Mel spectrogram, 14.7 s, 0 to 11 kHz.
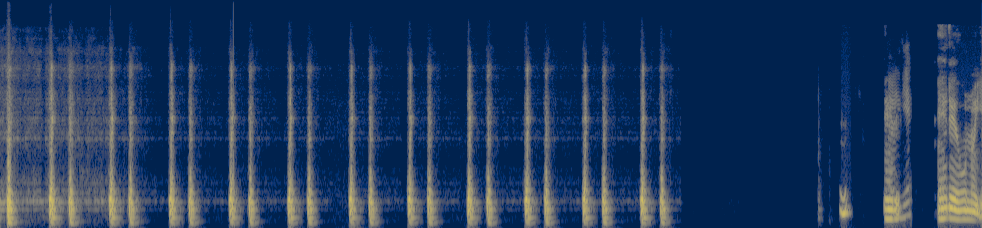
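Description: Regular paired heart sounds, about 70 a minute, with clean first and second sounds and nothing between them.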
